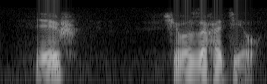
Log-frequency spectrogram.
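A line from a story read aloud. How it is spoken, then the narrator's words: Plain, old woman. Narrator (Russian): сказала старуха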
